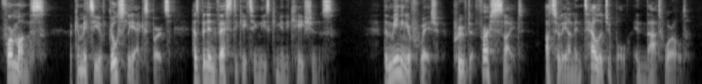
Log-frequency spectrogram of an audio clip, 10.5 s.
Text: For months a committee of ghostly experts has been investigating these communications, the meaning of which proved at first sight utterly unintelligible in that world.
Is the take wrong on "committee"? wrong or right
right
